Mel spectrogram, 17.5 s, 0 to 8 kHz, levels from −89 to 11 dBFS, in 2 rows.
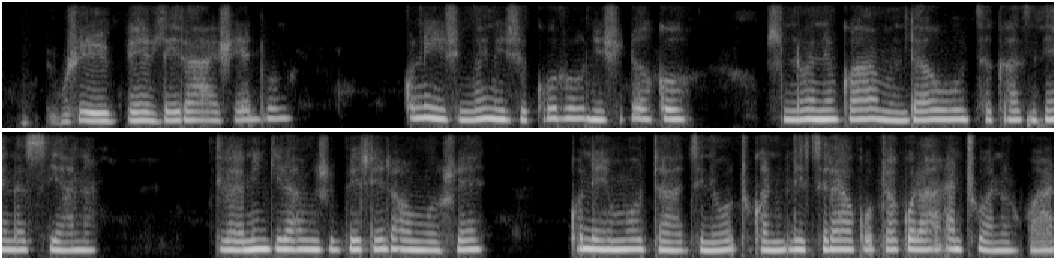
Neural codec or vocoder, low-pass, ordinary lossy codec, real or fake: codec, 16 kHz in and 24 kHz out, 0.8 kbps, FocalCodec, streaming, 65536 codes; 7.2 kHz; Opus, 16 kbps; fake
